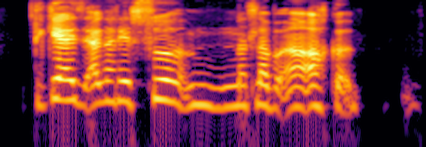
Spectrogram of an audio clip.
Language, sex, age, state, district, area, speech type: Kashmiri, female, 30-45, Jammu and Kashmir, Baramulla, rural, spontaneous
